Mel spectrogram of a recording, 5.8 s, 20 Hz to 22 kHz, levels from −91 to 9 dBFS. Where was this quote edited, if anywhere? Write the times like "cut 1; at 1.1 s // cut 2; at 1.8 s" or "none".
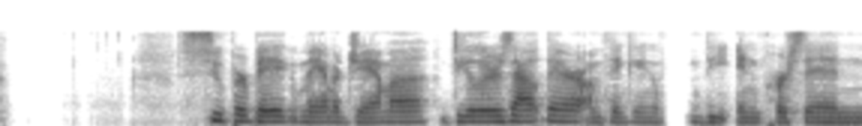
cut 1; at 2.9 s // cut 2; at 4.4 s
